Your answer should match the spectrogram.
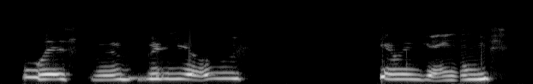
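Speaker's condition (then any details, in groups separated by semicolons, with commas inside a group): Cerebral palsy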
